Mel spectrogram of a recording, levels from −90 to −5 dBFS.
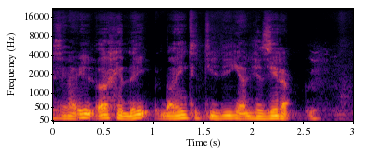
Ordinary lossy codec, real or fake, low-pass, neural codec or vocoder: none; fake; none; codec, 44.1 kHz, 3.4 kbps, Pupu-Codec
